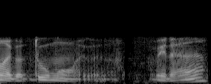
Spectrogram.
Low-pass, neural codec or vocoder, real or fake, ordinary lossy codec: 3.6 kHz; none; real; none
